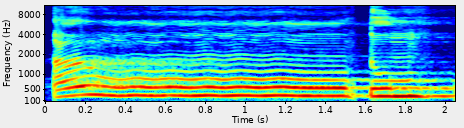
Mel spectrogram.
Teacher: Nun sukun bertemu ta ikhfa hakiki, kita samarkan bunyi nun sukun dan mendengung selama 3 harokat.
